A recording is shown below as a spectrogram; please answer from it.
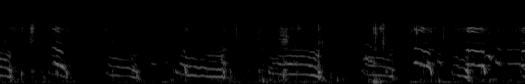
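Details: Angry puppy protesting while his mother occupies his favorite sleeping corner in the puppies' box; a run of high, bending whimpers and squeaky whines, some with short growly edges, repeated roughly twice a second indoors.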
